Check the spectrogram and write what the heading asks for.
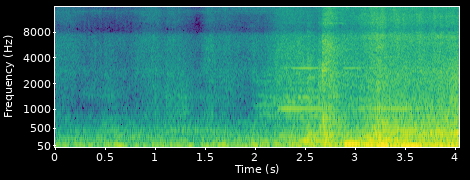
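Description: Lift's two-speed sliding doors opening: after a quiet start, a low rumble begins about two seconds in and builds to the end.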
